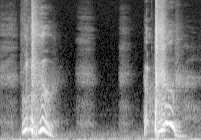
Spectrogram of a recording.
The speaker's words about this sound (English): Uh-oh, here comes a sneeze.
